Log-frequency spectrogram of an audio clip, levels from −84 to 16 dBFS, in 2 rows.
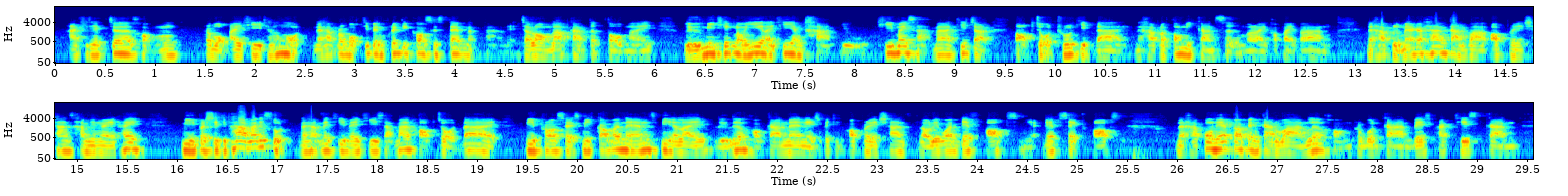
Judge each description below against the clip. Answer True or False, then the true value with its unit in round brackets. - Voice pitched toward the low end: True (110 Hz)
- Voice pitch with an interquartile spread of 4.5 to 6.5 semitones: False (4.0 semitones)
